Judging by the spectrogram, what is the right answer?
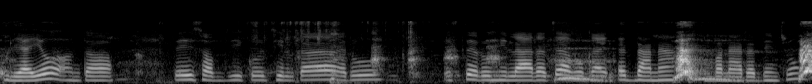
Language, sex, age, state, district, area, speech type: Nepali, female, 45-60, West Bengal, Jalpaiguri, rural, spontaneous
